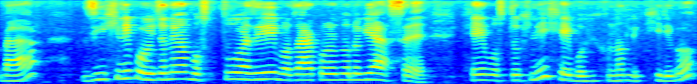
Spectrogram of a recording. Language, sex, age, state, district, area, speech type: Assamese, female, 45-60, Assam, Lakhimpur, rural, spontaneous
